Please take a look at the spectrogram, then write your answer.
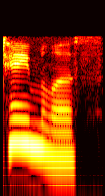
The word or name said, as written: tameless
